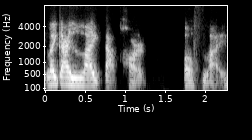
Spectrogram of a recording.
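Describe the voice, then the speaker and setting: A woman speaks with a Chinese accent. Her pace is fairly slow. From China, Shanghai. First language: Shanghainese and Mandarin Chinese. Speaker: creative director at a financial firm. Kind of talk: interview.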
